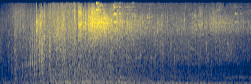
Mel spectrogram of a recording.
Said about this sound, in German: Laut ist das Brechen des alten Astes. Mit seinem Fallen fällt auch der windschiefe, gelb beflechtete Mostbirnenbaum.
